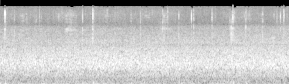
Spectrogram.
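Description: Footballs being struck in a passing drill on a grass pitch: scattered short, sharp knocks, several within a few seconds, over steady outdoor background noise.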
